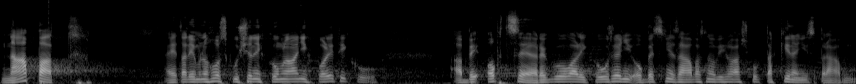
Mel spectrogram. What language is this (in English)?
Czech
